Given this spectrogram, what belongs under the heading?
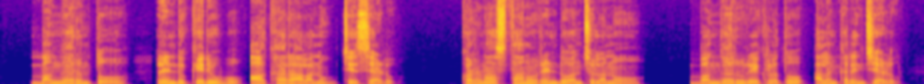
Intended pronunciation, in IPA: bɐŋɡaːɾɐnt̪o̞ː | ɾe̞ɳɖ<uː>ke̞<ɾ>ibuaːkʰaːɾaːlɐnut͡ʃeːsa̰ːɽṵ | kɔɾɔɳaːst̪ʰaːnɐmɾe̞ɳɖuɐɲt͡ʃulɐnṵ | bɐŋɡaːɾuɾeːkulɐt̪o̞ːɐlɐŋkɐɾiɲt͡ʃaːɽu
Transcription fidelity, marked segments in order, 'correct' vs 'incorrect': incorrect, correct

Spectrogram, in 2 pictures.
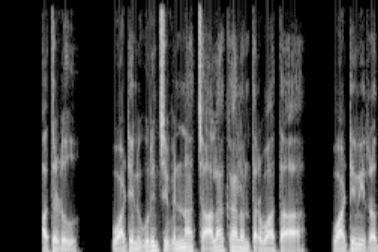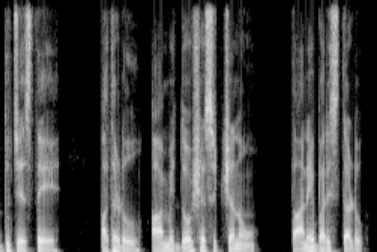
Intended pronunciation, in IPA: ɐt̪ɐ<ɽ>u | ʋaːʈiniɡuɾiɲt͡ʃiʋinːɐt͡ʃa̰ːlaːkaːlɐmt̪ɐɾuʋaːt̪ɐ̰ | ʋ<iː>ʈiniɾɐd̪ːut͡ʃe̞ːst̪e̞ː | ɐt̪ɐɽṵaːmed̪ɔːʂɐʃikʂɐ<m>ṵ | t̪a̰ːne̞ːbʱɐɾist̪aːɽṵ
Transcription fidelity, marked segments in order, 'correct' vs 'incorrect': correct, incorrect, incorrect

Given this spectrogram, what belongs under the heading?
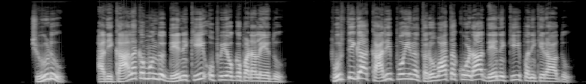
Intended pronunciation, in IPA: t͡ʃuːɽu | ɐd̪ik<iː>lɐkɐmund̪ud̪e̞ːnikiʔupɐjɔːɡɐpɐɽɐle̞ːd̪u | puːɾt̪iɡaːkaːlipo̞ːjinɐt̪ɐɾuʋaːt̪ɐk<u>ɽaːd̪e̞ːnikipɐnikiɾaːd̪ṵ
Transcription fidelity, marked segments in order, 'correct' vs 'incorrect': incorrect, incorrect

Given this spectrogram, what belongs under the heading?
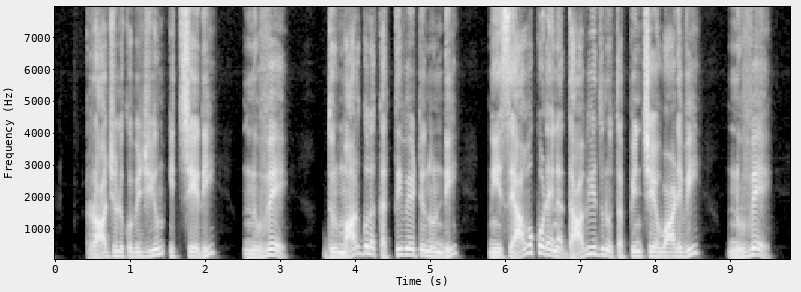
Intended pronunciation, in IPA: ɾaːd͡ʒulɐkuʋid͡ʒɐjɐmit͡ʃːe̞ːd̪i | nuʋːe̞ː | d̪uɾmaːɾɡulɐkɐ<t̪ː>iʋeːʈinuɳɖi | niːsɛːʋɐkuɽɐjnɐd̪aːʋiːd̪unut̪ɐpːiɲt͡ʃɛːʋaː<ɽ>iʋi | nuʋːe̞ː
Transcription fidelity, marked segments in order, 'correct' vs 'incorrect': correct, correct

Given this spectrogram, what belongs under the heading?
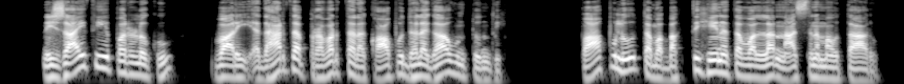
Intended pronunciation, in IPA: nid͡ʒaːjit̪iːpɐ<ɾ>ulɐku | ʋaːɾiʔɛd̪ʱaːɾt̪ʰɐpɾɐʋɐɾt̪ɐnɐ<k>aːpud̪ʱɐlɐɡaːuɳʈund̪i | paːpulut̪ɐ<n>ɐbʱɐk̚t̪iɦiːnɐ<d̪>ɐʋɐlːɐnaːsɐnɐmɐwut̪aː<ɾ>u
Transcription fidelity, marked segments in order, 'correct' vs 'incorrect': correct, correct, incorrect, incorrect, correct

